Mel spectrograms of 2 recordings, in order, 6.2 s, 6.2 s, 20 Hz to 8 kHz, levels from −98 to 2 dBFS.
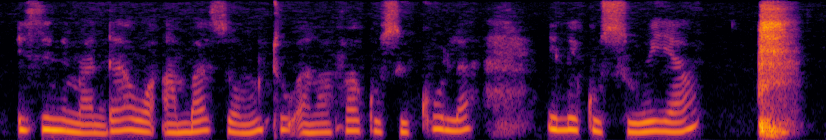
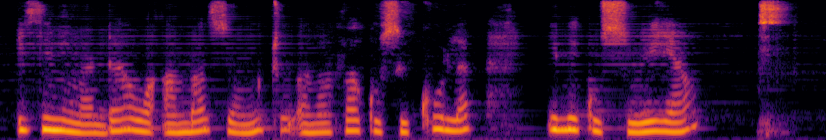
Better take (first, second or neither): first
